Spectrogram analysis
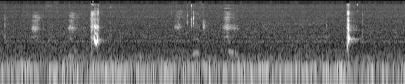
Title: Super cute! More hiccups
